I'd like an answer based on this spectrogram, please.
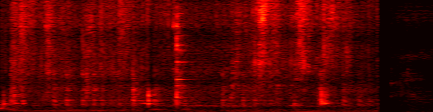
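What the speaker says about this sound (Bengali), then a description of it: "বেগুনগুলো লাল লাল করে ভেজে নেব" Salted, turmeric-dusted eggplant pieces fry in hot oil with a steady sizzle, punctuated by a few light utensil clinks against the pan, then the sound cuts off abruptly near the end.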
